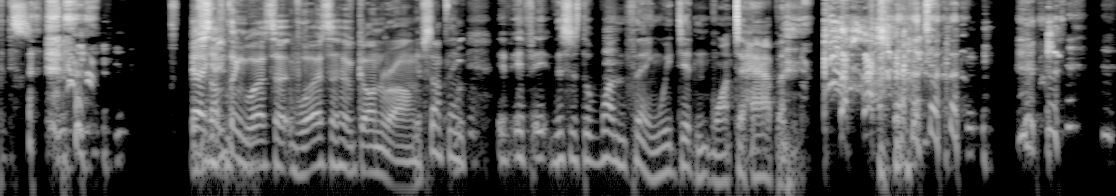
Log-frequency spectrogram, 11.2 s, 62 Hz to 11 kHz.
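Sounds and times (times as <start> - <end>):
speech: 0.0 - 1.2, 1.9 - 11.1
laughter: 0.3 - 1.3, 7.8 - 11.1
person coughing after getting soy sauce in the throat: 7.8 - 11.1.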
